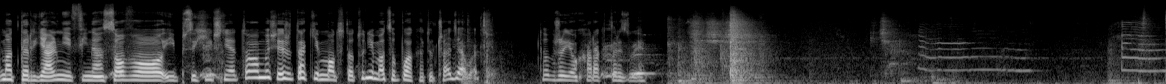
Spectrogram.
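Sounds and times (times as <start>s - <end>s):
speech: 0.0s - 7.1s
cats meowing: 6.0s - 11.6s
sharp clattering knock: 6.7s - 9.8s, 10.8s - 11.6s.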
